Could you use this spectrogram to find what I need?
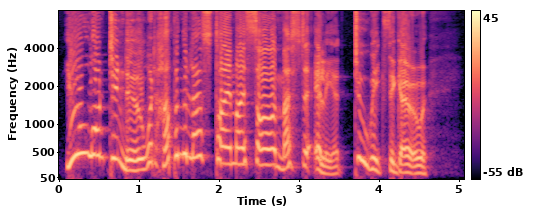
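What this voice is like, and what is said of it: Flawless English accent. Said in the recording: “He hails from Great Britain, England, to be precise, but you can tell that based on his flawless English accent.”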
